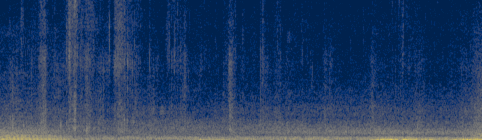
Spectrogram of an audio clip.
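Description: A car engine's low hum fades out in the first second. From about five seconds in, wind buffets the microphone with a loud, gusty low rumble.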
